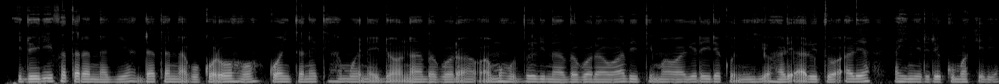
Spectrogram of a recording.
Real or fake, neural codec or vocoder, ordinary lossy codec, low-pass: fake; vocoder, 44.1 kHz, 128 mel bands every 512 samples, BigVGAN v2; none; none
